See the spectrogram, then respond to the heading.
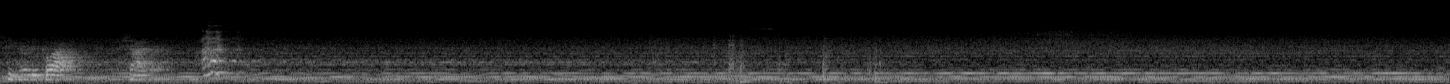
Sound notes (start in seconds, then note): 2.0 daughter gasps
